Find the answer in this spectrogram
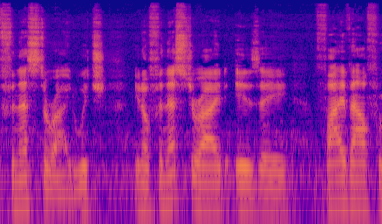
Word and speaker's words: finasteride: Well, sometimes it's multiple drugs that you'll prescribe, because I'm on finasteride.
